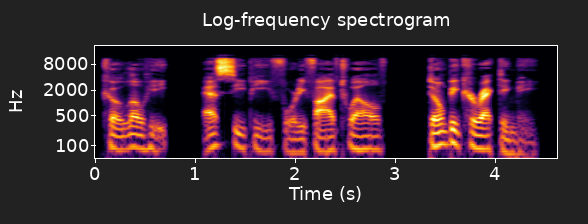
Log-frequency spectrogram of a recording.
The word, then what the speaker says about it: kolohi: You little kologe, you. Kalama. It's pronounced kolohi.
